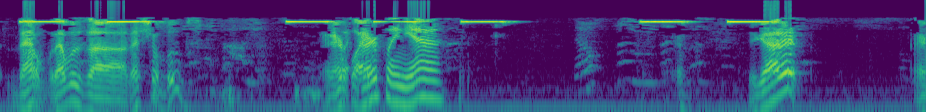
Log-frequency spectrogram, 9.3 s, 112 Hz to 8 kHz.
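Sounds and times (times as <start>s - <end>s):
smoke detector alarm going off: 0.0s - 1.9s, 2.8s - 5.4s, 6.3s - 8.8s
low hum: 0.0s - 9.2s
speech: 0.2s - 2.4s, 3.3s - 4.6s, 7.6s - 8.1s.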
